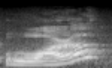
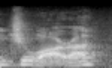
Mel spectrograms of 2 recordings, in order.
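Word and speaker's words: Juara: it's by the brand wara I think is how you pronounce it it's j u a r a so I'm pronouncing or I'm guessing you don't pronounce the J but it could be Jara but that just sounds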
